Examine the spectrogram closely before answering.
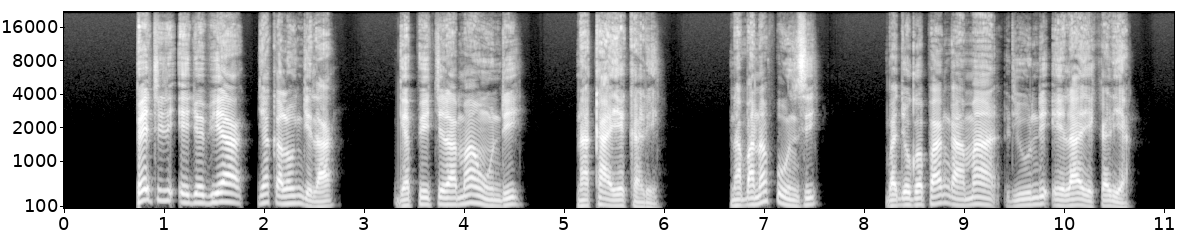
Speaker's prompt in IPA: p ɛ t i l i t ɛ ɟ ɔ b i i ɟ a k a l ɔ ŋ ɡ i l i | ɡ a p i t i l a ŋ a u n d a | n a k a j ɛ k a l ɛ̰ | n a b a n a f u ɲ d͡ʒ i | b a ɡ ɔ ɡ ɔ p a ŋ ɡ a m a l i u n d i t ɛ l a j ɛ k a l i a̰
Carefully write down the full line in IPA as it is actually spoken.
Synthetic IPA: p ɛ t i l i ʔ ɛ ɟ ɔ b i a ɟ a k a l ɔ ŋ ɡ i l a | ɡ a p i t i l a m a u n d i | n a k a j ɛ k a l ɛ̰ | n a b a n a f u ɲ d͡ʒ i | b a ɟ ɔ ɡ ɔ p a ŋ ɡ a m a l i u n d i ʔ ɛ l a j ɛ k a l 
